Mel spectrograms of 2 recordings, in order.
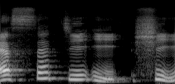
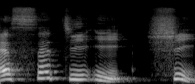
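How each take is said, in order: Both takes have the same delivery.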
